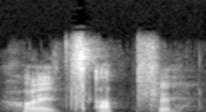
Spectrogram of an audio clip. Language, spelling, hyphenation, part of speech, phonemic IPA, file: German, Holzapfel, Holz‧ap‧fel, noun / proper noun, /ˈhɔlt͡sˌap͡fl̩/, De-Holzapfel.ogg
- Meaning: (noun) 1. crabapple (tree) 2. crabapple (fruit) 3. the European crabapple (Malus sylvestris) or its fruit; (proper noun) a surname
